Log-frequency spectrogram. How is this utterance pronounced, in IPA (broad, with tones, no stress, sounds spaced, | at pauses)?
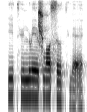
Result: i˥˩ t̪ʰ y˥ n ɻ e˥ ɪ̯ ʂ w ɔ˥ s ɹ̩˥˩ t̪ʰ ɥ ɛ̰˨˩˦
